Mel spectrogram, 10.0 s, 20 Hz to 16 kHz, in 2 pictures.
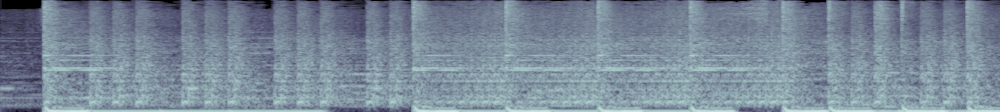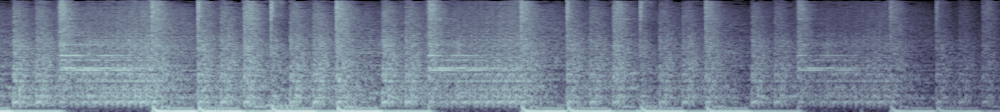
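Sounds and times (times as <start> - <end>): dance remix with heavy drums: 0.2 - 10.0.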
